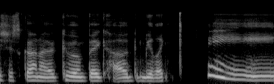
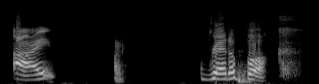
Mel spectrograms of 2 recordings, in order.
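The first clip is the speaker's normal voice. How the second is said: mock stiffened-up, awkward, very slow delivery; 2 semitones higher than usual. Voicing a character who stiffens up when her dad asks questions: stiff, awkward reply. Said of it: "stiffen up and be like".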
